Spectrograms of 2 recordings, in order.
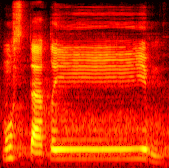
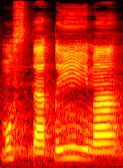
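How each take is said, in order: First: The word ends on the consonant. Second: The word ends with a short vowel. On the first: The reader stops at this word. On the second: The reading continues without stopping.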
